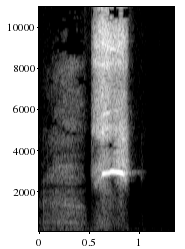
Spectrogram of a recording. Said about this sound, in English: That's how loud it is, like dog whistles.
